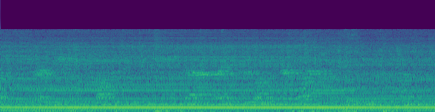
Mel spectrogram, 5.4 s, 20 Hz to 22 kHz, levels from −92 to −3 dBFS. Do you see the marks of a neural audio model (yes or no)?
no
